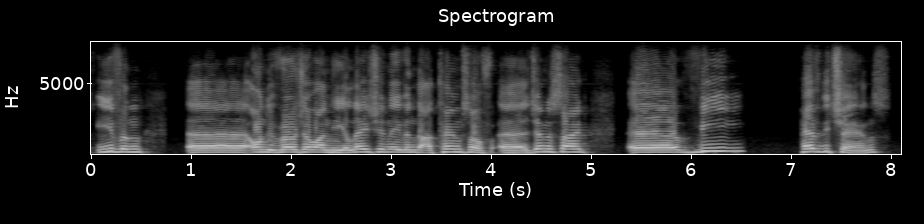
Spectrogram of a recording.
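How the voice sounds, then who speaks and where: A man's voice: a little high, a little mellow. Fifty-something man, muffled remote line. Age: 50s. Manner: measured, official, many hesitations. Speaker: government special representative. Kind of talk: remote interview guest.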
